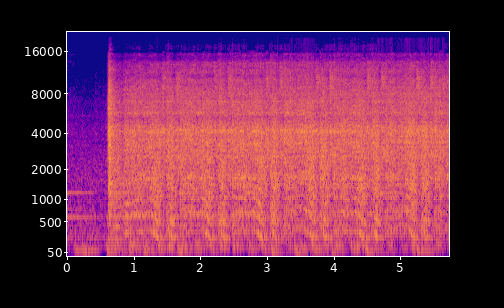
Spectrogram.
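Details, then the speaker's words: Subaru WRX STI with suspected blown engine, timing marks checked and aligned, getting fuel: starter cranks fast and even with hollow airy chuff, never fires; cranking no-start, lost compression suspected, fuel smell noted. "it was like trying there but it's definitely trying oh it sounds like it's lost compression coming out like smell the fuel"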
